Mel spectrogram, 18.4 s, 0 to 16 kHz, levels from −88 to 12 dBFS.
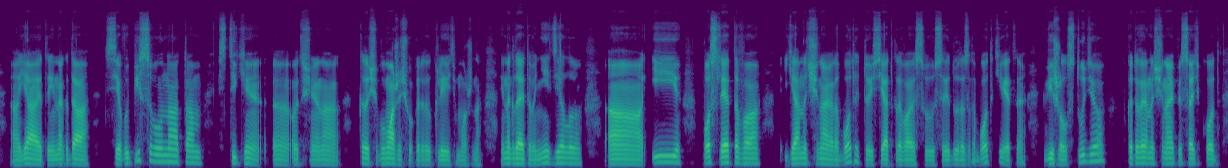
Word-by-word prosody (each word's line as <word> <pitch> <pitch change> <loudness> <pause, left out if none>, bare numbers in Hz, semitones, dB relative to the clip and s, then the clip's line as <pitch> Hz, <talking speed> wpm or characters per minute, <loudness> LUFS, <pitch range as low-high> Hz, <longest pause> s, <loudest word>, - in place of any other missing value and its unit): Э, 95 0 -2
я 105 0 +5
это 95 0 -2
иногда 100 -1 +3 0.2
се 105 - -1
выписываю 145 - -1
на 140 -1 +2
там, 125 -2 -2 0.2
стике 115 -4 -3 0.2
э, 95 -2 -2
ой, 105 - -2
точнее 100 -1 -3
на, 95 -3 -2 0.3
короче, 110 -2 0
бумажечку, 110 -3 +2
которую 95 0 -4
клеить 95 -2 -2
можно, - - -9 0.3
иногда 110 -1 +4
этого 100 -2 +2
не 115 +6 -2
делаю, 115 -1 -1 0.4
а, 100 -1 +5
и 135 0 0 0.3
после 125 0 +5
этого 110 -3 +2 0.3
я 110 +5 +3
начинаю 110 -2 +1
работать. 135 - -2
То 100 - -4
есть 95 +2 -1
я 100 - +7
открываю 95 -1 -1
свою 95 0 -5
среду 95 +2 -3
разработки- 95 -2 -4
это - - -1 0.3
"Visual 100 -2 +1
Studio", 145 - -2 0.3
в - - -45
которой 120 +1 +2
я 120 - +5
начинаю 115 0 +2
писать 105 -1 0
код, 100 -5 -2
105 Hz, 145 wpm, -25 LUFS, 95-120 Hz, 0.4 s, я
